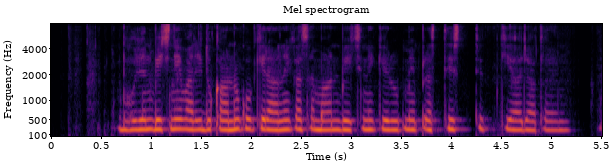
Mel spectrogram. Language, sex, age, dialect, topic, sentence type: Hindi, female, 51-55, Garhwali, agriculture, statement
